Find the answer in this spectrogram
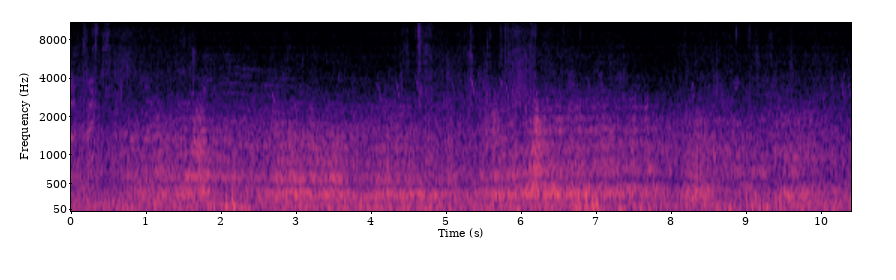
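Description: A low, distant engine rumble that swells about two seconds in and again around six to seven seconds, under faint background voices.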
